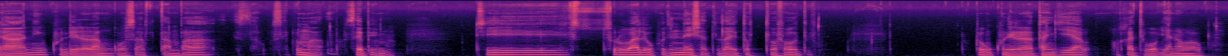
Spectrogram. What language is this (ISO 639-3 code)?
rof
